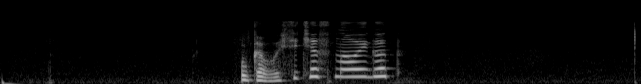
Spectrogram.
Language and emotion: Russian, positive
